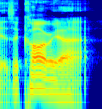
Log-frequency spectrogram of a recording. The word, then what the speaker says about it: Zakaria: But the other players in that group that got into Path to Glory are the Zakaria and Yusidja. And that is the correct pronunciation. I did look it up.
